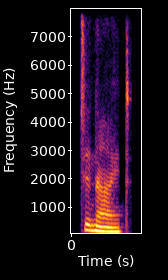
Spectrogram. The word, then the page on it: tonight: Indian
